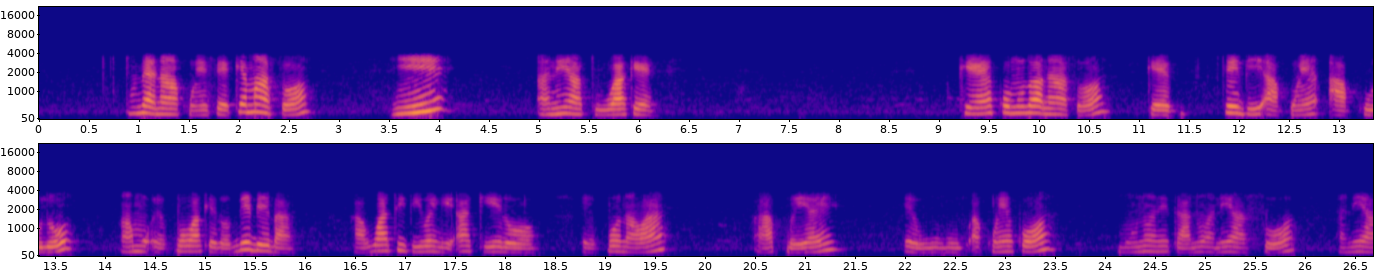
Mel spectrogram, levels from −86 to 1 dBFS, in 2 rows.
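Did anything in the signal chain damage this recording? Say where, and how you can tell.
Yes. Throughout the speech there's a narrow telephone band, roughly 250 Hz to 3.5 kHz, with nothing above, and a plainly audible rough, slightly synthetic grain on every syllable. That points to the codec stage, specifically the iLBC codec, which fits its 30 ms, 13.33 kbps mode. It models each frame's excitation independently of the previous one, so small discontinuities between frames add the buzzy texture.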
